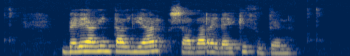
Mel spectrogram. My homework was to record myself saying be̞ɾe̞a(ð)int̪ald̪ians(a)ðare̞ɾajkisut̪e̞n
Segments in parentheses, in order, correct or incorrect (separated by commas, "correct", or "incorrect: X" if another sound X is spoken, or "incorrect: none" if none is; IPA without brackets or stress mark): incorrect: ɣ, correct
